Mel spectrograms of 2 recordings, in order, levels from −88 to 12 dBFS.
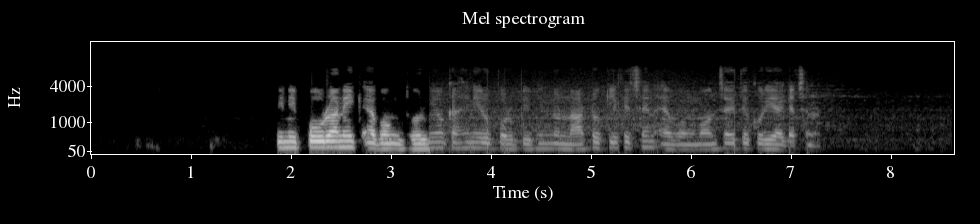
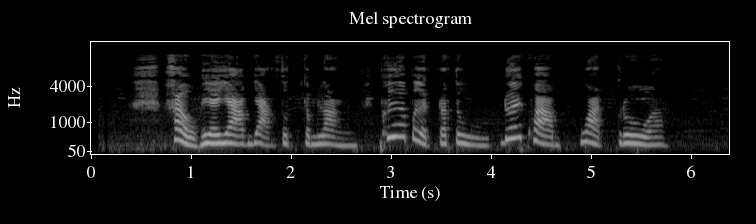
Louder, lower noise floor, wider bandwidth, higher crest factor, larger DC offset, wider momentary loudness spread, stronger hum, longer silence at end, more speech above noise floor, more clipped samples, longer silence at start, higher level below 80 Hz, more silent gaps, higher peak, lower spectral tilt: first, -20 LUFS vs -31 LUFS; first, -82 dBFS vs -70 dBFS; second, 7.2 kHz vs 11.5 kHz; about the same, 22 dB vs 18 dB; neither; first, 22 LU vs 14 LU; neither; first, 1.4 s vs 0.6 s; first, 60 dB vs 39 dB; neither; first, 1.85 s vs 0.45 s; first, -66 dBFS vs -78 dBFS; neither; first, -2 dBFS vs -16 dBFS; first, -7.5 dB/octave vs -3.5 dB/octave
